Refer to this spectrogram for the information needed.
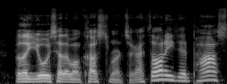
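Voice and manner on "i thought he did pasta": put-on older lady voice, higher pitch. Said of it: "Is that your go-to voice for people?".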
